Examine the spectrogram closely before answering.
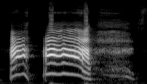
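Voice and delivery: shrieking burst of laughter; loud high laugh. Real, not acted. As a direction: let out a big high laugh.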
